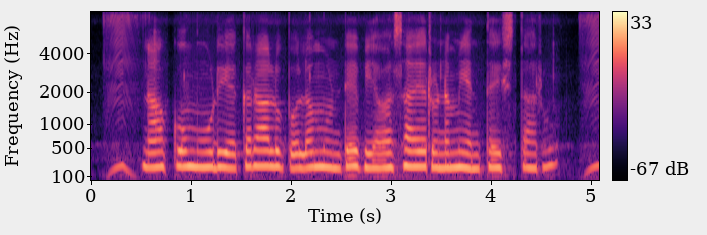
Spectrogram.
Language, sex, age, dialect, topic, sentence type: Telugu, female, 25-30, Central/Coastal, banking, question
